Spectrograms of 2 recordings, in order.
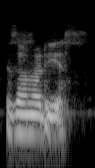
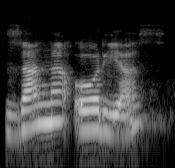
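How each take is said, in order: First: It is said quickly, dropping the second A. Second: Every vowel is said, including the second A.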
